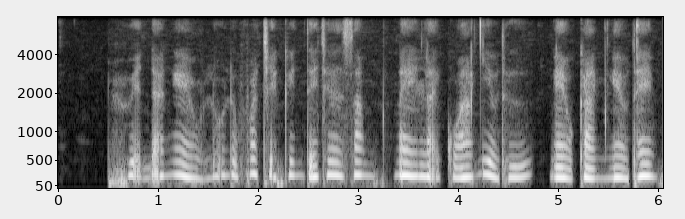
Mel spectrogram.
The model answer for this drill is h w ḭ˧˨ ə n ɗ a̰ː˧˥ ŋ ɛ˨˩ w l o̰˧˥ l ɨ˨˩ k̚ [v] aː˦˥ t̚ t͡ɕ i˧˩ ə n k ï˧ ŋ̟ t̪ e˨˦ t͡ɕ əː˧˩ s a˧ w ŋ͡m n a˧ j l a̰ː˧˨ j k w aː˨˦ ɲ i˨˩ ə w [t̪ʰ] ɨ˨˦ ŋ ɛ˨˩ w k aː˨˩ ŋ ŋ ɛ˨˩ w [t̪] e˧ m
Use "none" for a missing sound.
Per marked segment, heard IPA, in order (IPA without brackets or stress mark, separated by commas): f, t̪ʰ, t̪ʰ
